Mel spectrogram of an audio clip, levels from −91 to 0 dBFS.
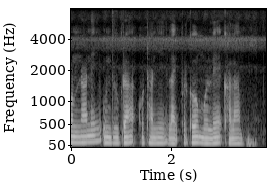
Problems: constant background noise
